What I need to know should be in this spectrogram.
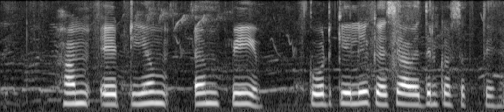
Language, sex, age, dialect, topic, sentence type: Hindi, female, 31-35, Awadhi Bundeli, banking, question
